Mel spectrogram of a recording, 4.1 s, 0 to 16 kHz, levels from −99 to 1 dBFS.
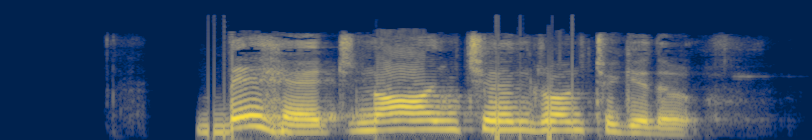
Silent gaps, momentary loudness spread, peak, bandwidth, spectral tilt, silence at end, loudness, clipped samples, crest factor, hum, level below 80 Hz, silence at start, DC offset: none; 9 LU; 0 dBFS; 7.6 kHz; -6 dB/octave; 0.6 s; -13 LUFS; under 0.1%; 14 dB; none; -46 dBFS; 1 s; under 0.1%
